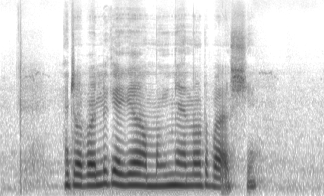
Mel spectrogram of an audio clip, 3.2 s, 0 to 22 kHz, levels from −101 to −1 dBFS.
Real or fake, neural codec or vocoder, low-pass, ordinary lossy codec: fake; codec, 44.1 kHz, 3.4 kbps, Pupu-Codec; none; none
